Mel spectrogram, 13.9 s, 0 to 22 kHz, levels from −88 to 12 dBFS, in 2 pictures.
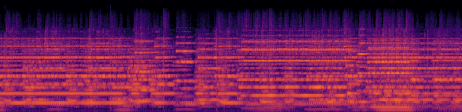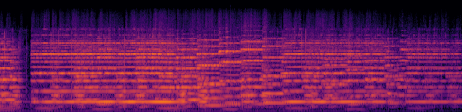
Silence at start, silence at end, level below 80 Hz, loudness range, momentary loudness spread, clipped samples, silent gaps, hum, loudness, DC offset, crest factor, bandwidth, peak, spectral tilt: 0 s; 0 s; -64 dBFS; 3 LU; 7 LU; under 0.1%; none; none; -20 LUFS; under 0.1%; 16 dB; 15.5 kHz; -6 dBFS; -2.5 dB/octave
